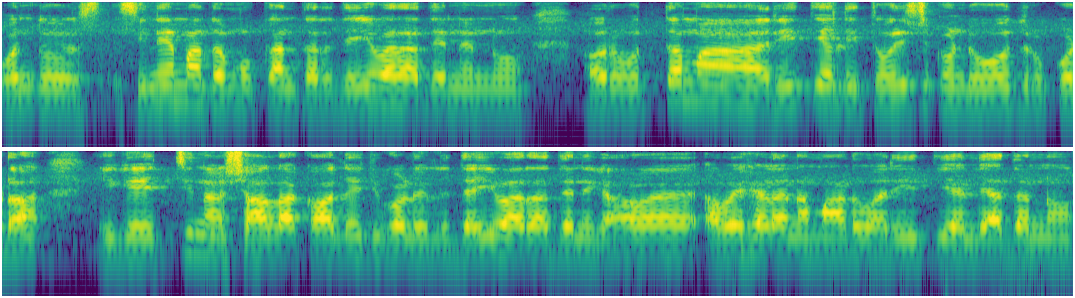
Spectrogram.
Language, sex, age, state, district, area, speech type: Kannada, male, 45-60, Karnataka, Udupi, rural, spontaneous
